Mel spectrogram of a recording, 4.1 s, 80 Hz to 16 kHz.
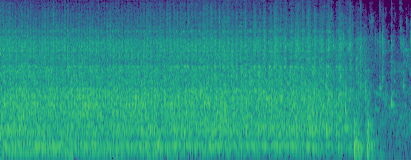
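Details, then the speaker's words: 1989 Johnson Tracker 25 hp two-stroke outboard, first start, carb mixture screw opened from 1.5 to 2 turns: runs fairly steady then wavers and drops unevenly, surging; owner suspects fuel starvation from hose routing straight up from tank, unconfirmed. "sound like it's surged a little bit yeah it's empty again"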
